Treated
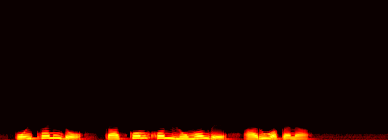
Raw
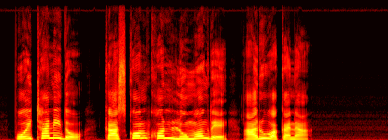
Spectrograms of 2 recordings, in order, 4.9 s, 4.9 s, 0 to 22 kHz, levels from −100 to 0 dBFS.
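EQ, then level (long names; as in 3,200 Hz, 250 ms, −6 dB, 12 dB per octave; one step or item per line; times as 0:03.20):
Butterworth low-pass 900 Hz 48 dB per octave
parametric band 99 Hz −14.5 dB 2.8 octaves
mains-hum notches 50/100/150/200/250/300 Hz
0.0 dB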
